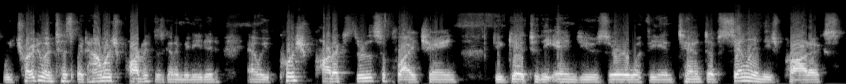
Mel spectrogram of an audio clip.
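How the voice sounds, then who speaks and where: A man teaching as a college instructor in an informal recorded lecture, explaining in a halting way and correcting himself as he goes. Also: medium pitch, rough recording.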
